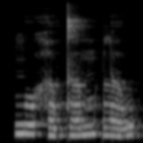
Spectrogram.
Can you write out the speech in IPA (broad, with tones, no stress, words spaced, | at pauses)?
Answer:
ŋu˧hə˨˩wt̪ə˧˥m | lə˨˩˦w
